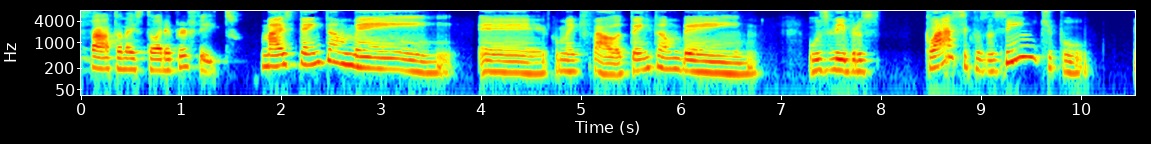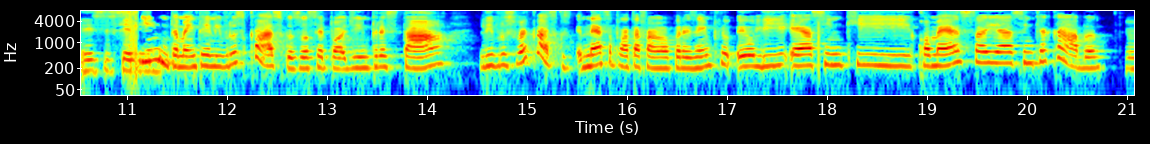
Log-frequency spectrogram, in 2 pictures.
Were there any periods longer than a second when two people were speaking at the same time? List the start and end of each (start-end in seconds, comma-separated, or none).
none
